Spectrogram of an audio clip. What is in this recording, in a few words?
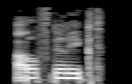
"aufgelegt", German; adjectives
